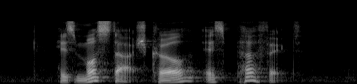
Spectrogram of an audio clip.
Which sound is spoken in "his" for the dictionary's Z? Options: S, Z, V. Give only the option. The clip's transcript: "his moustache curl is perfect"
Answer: Z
